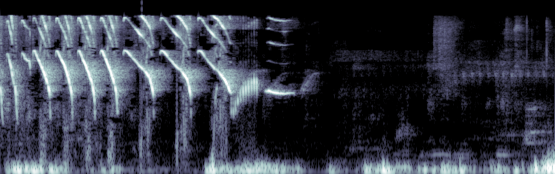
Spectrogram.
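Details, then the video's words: Java sparrow-style song from a trained canary: a quick run of sharp descending whistled notes ending in a drawn-out tone, followed by a quiet pause and low handling noise. "Kenari isian glatik"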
